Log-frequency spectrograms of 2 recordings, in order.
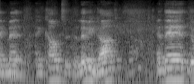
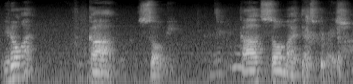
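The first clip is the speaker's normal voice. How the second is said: usual speaking voice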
